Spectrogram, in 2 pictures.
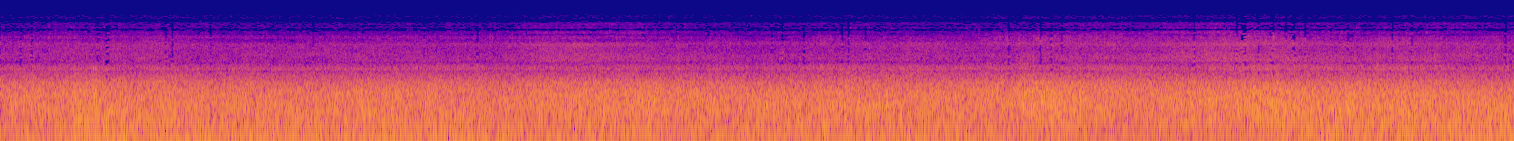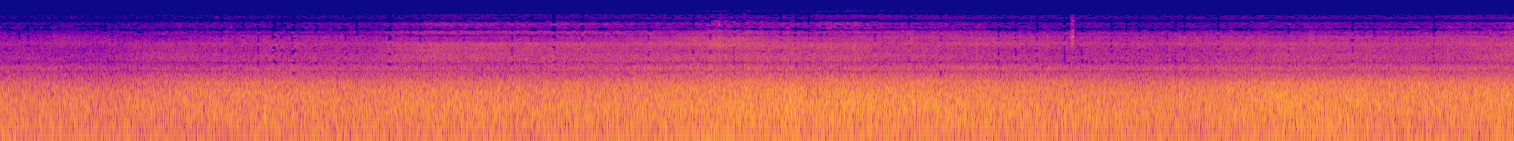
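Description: Steady rush of wind on the microphone mixed with sea surf washing on the rocks, swelling a little in the second half.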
